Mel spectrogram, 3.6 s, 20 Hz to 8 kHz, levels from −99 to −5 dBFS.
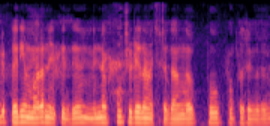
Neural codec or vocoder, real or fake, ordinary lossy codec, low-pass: codec, 44.1 kHz, 3.4 kbps, Pupu-Codec; fake; MP3, 48 kbps; 7.2 kHz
